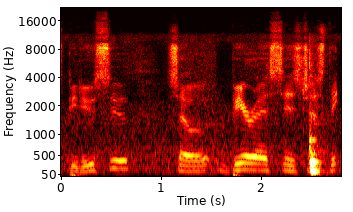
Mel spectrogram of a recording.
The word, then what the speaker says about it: Beerus: Beerus. I'm still refusing to actually call him that. I'm calling him by his actual Japanese name, Bills. Why Beerus? That I don't, because the proper Japanese pronunciation is Birusu, so Beerus is just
